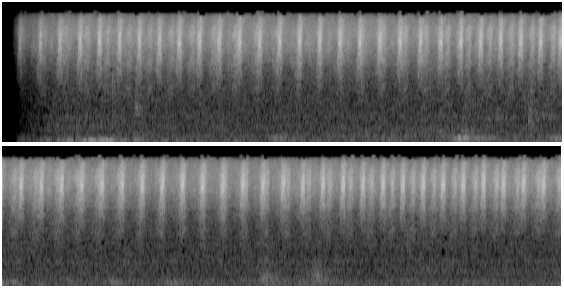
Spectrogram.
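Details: Male Siberian grasshopper (Gomphocerus sibiricus) performing its courtship song to a female during mating behaviour: a steady, raspy, high-pitched pulsed stridulation, about two and a half even strokes per second, continuous for eleven seconds with no other clear sounds.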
